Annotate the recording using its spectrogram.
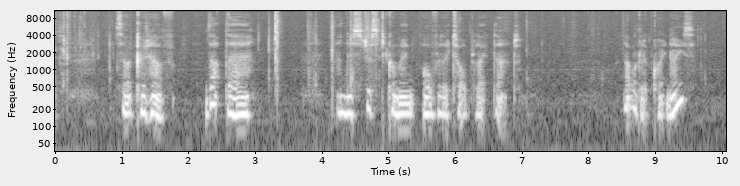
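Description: Paper rustles and crinkles as hands press it down.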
